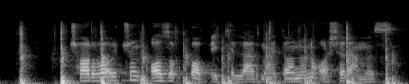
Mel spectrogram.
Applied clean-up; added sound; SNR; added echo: none; Run; 1 dB; none.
